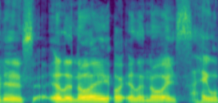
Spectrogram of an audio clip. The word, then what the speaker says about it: Illinois: a conversation with somebody stop adding that s it ain't supposed to be it's it's supposed to be silent it's not even really supposed to be that Illinois Illinois no B I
